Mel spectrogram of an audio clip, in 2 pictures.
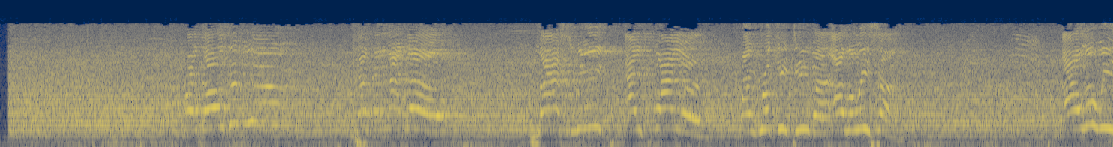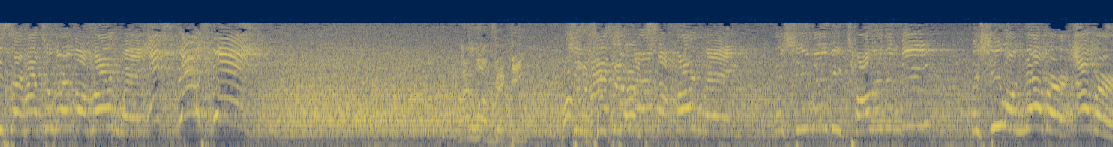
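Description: A wrestling arena crowd roars without pause as Vicky Guerrero comes out to introduce her last rookie, a dense wash of cheering, whoops and overlapping shouts that swells and dips but stays loud throughout; some of the crowd noise is sweetened.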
